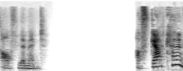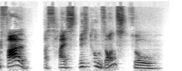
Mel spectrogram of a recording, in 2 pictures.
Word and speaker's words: Fall: And for all of you native English speakers out there, please pay special attention to the sound of the a. Don't pronounce it like an English fall. Ja, Fall.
